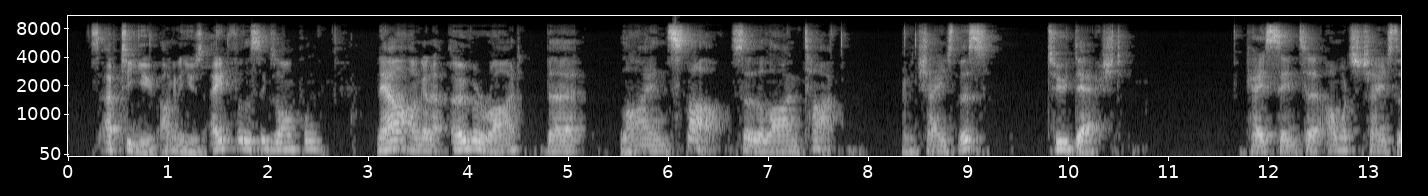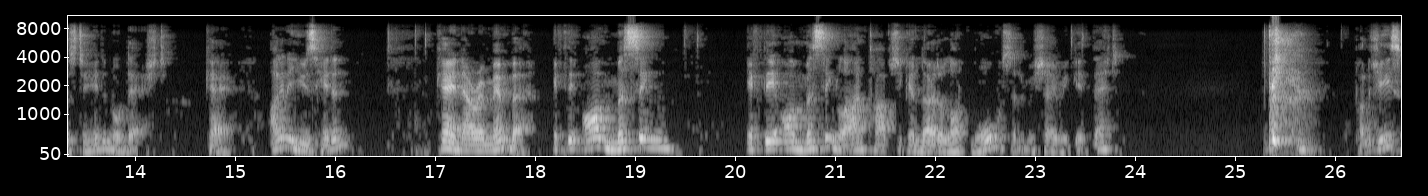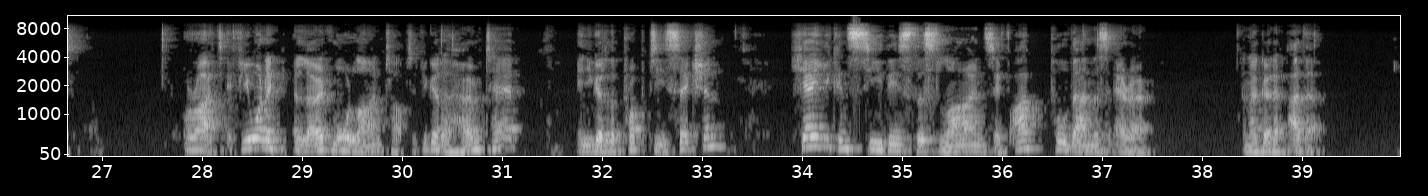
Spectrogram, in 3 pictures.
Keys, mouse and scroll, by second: 0.8 click, 1.5 click, 7.7 click, 8.5 click, 16.9 click, 21.7 Escape, 23.4 click, 27.5-28.6 drag, 30.5-38.0 drag.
